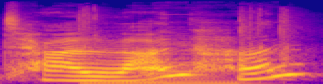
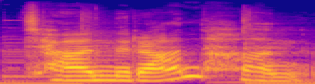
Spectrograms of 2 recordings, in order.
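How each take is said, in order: First: The first syllable ends with an l sound. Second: The first syllable ends with an n sound. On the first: The speaker calls it right. "why I say" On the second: The speaker calls it wrong. "it was supposed to be pronounced as"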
